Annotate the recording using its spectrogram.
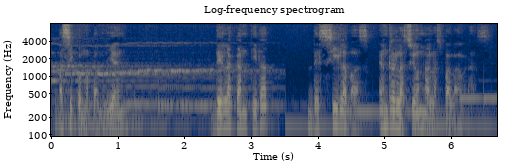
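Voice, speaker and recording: Music plays in the background as a man speaks at medium pitch and a fairly slow pace. His pitch swings very wide, with long, frequent pauses. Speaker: podcast narrator. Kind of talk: educational nonfiction reading.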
